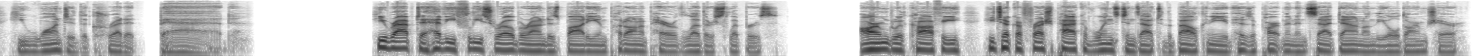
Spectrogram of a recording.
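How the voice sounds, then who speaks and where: Very deep-voiced male crime narrator. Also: measured pace, a bit bright, no echo, studio quality. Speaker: audiobook narrator. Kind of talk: scripted narration of crime fiction.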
